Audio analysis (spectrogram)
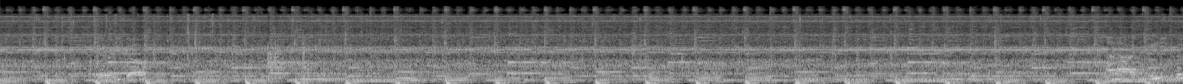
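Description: Electric mixer beating pound cake batter with a continuous rhythmic mechanical whir and ticking clatter, steady and close throughout.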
